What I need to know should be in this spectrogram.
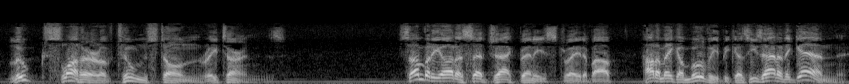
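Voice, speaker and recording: Animated American male radio announcer, husky. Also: on the low side. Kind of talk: 1950s scripted radio promo announcing. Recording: muffled vintage radio broadcast.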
